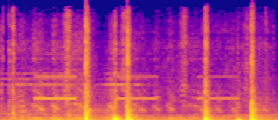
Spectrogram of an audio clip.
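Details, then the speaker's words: Honda Prelude after new distributor installed: rough uneven running with loud irregular pops and thumps, about six in under four seconds, engine misfire, knocking noted; cause suspected, not confirmed. "we got some power this baby is misfiring you hear the loud pops I I believe that's what that's what it's called a mi"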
